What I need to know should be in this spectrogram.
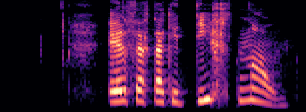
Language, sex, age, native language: Icelandic, male, 9, Icelandic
